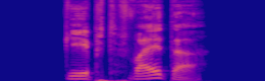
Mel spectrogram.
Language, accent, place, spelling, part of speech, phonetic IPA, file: German, Germany, Berlin, gebt weiter, verb, [ˌɡeːpt ˈvaɪ̯tɐ], De-gebt weiter.ogg
- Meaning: inflection of weitergeben: 1. second-person plural present 2. plural imperative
